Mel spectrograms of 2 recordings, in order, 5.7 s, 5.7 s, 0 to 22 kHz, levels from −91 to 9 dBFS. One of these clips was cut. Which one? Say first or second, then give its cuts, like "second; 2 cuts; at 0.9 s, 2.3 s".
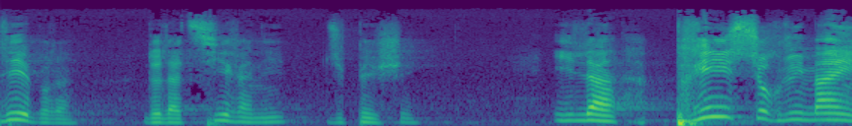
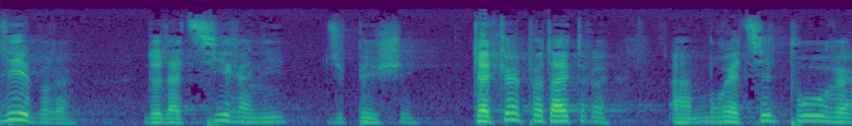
second; 1 cut; at 3.1 s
